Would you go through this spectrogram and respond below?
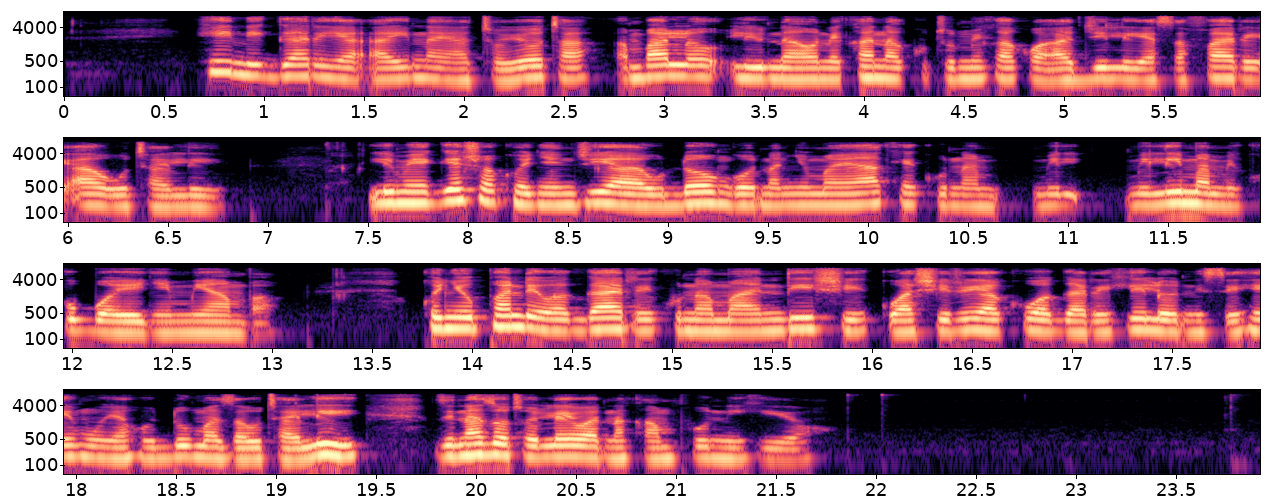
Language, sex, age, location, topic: Swahili, female, 25-35, Nairobi, finance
